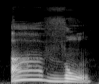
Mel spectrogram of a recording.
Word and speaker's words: avons: Then nous avons, final S not pronounced.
